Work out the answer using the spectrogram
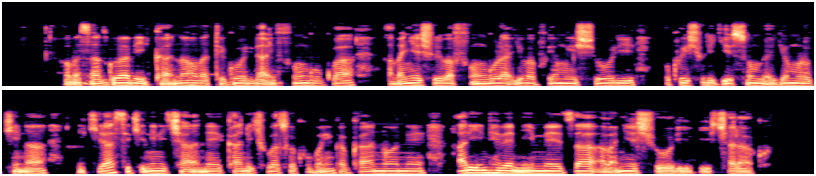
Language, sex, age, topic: Rundi, male, 25-35, education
